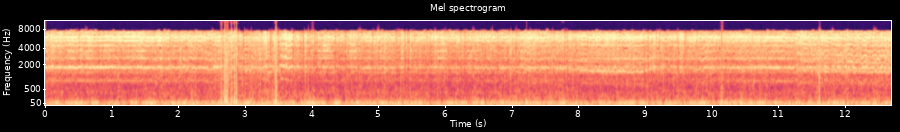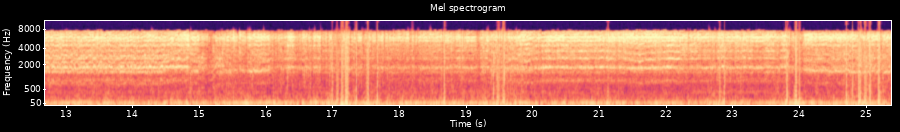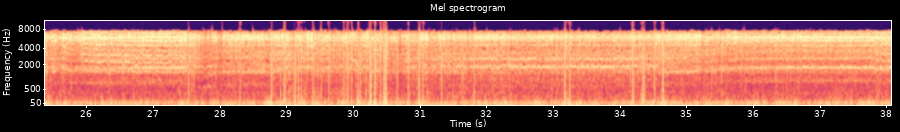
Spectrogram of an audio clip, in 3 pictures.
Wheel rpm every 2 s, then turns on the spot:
230, 230, 240, 230, 220, 230, 210, 180, 220, 230, 230, 230, 220, 190, 190, 210, 190, 190, 230.
none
